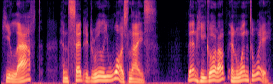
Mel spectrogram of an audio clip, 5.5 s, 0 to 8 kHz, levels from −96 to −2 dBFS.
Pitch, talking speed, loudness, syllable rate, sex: 130 Hz, 165 wpm, -17 LUFS, 4.1 syllables/s, male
